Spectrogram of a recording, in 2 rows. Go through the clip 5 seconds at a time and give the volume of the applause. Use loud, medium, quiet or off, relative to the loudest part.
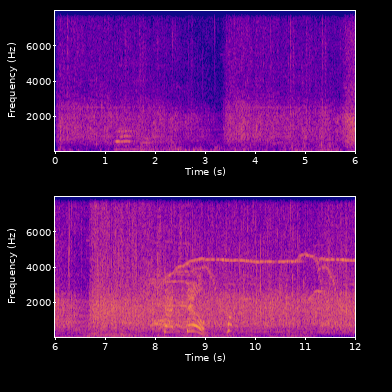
quiet, loud, loud.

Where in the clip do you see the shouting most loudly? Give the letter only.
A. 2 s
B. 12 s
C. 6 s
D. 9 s
D.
